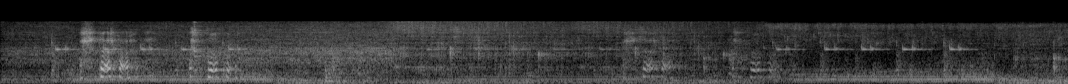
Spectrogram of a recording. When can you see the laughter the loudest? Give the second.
1 s.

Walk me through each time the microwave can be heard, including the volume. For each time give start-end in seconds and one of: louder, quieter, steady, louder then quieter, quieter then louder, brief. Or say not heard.
0.0-10.6 quieter then louder.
